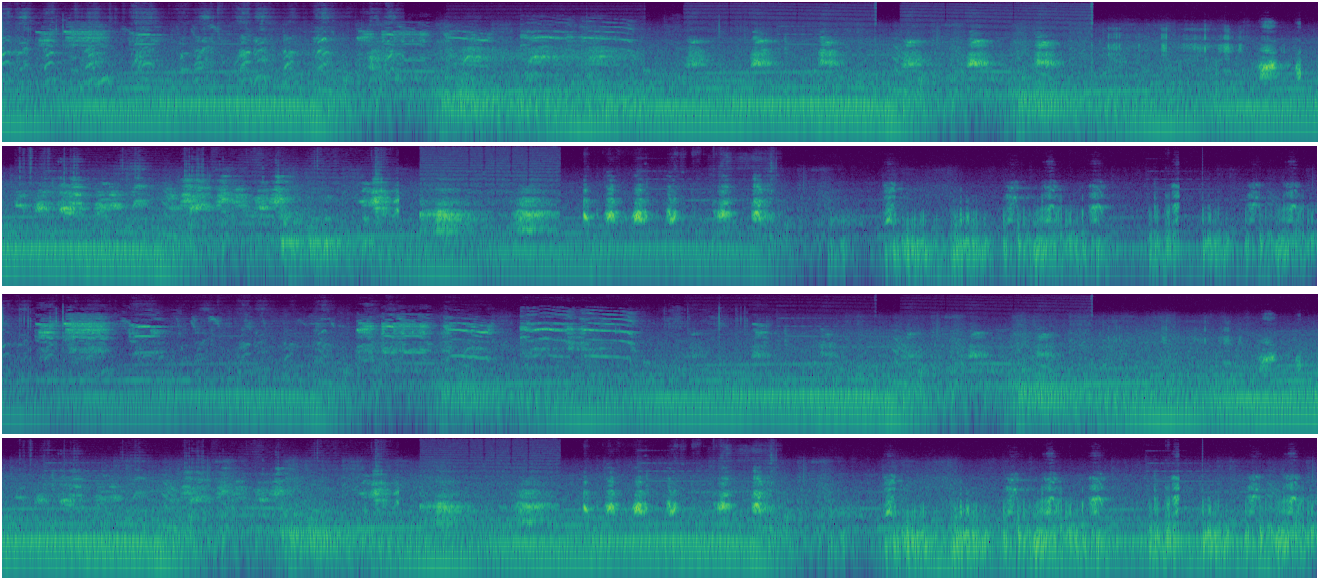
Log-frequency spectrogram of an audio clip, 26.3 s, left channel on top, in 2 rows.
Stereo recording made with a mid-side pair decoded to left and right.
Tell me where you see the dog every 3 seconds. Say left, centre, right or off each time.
left, left, left, left, left, left, centre, right, right.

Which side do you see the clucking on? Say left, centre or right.
right.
